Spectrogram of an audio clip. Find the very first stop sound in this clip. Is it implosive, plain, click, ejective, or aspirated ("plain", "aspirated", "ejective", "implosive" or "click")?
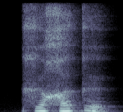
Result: plain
